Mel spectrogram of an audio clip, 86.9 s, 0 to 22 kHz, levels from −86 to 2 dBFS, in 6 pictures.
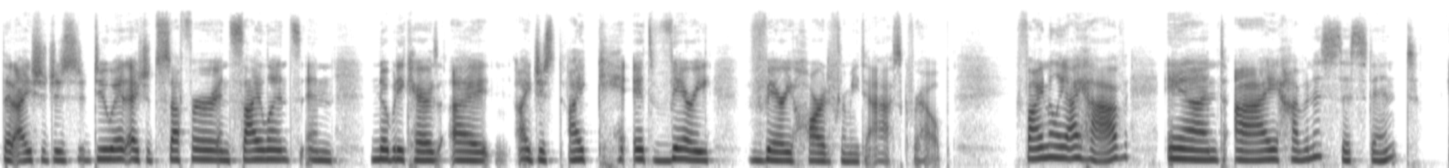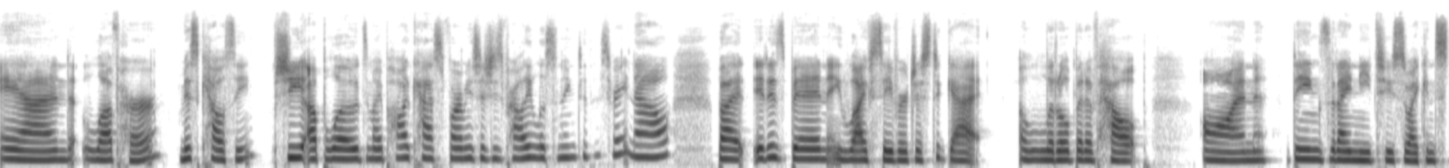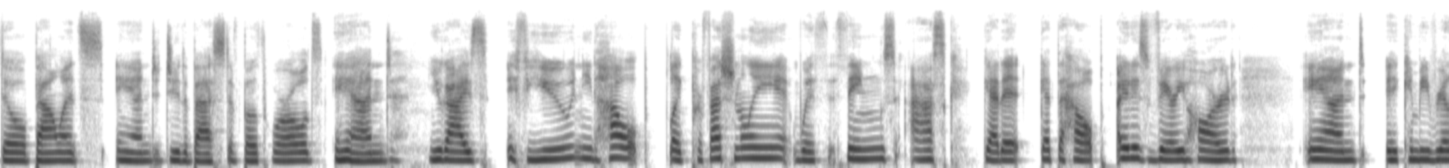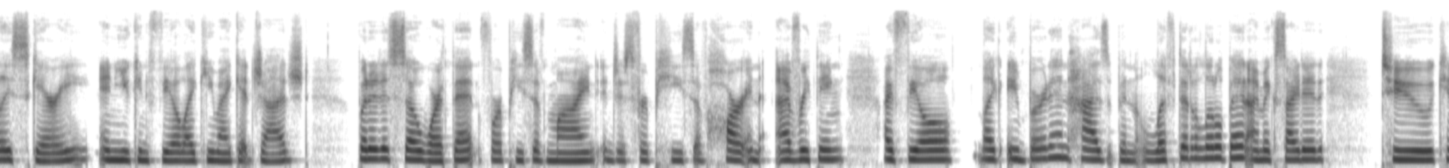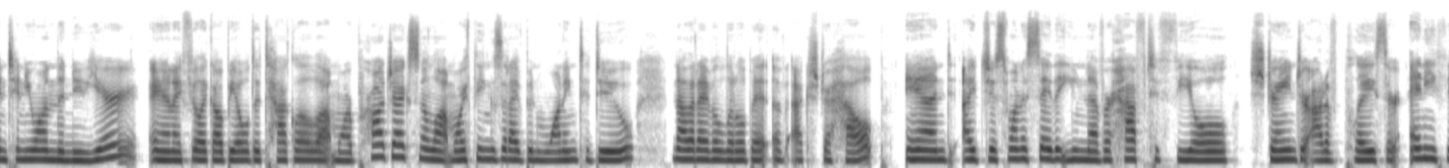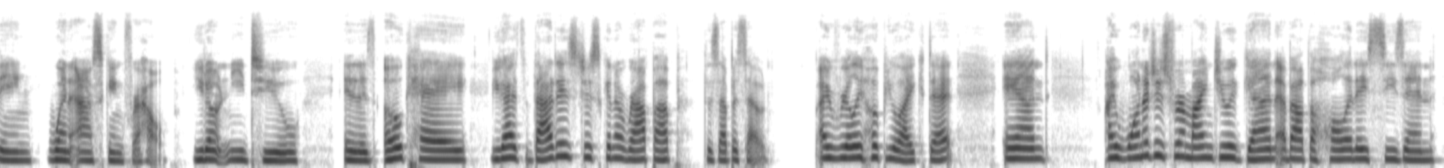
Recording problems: none

